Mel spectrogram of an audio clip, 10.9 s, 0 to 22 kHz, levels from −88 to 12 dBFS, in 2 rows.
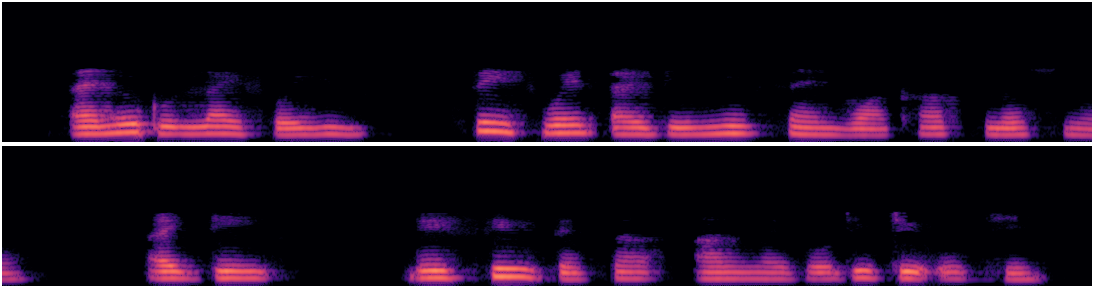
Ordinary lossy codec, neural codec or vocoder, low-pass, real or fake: AAC, 16 kbps; codec, 24 kHz, 0.5 kbps, DualCodec; 3.6 kHz; fake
